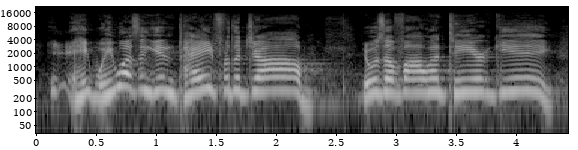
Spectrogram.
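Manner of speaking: high-pitched, indignant disbelief; worked-up, voice shooting way up; incredulous exclamation. Real, not acted. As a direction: protest at how absurd it was. Incredulous at the man's overreaction.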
